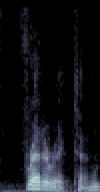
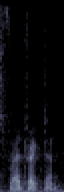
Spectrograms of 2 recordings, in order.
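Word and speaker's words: Fredericton: New Brunswick is frederickton I suppose you could say frederickton but it's frederickton um mind the spelling the smallest province in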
